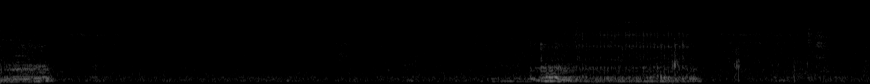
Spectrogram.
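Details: Two English bulldogs asleep, snoring very loudly, roughly in sync.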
